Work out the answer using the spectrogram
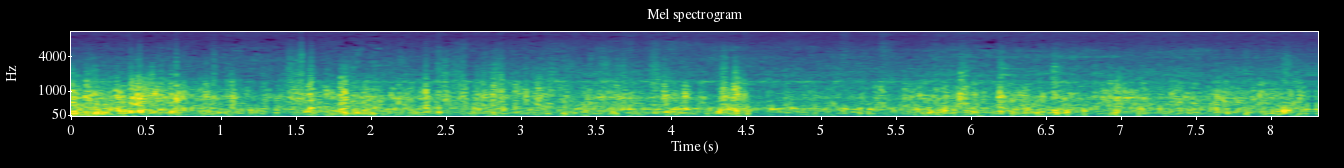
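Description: Railway passenger carriage running along the track, heard from an open window: a steady rumble of wheels on rail with irregular clicks.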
